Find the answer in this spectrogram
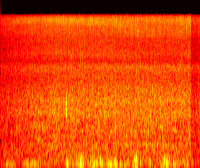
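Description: Steady rushing of running water, growing slightly louder, with a few irregular low bumps; it drops off abruptly just before the end.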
